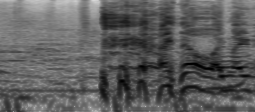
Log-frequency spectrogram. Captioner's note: laughing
